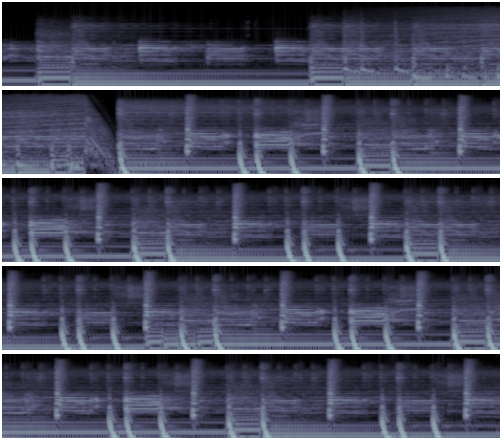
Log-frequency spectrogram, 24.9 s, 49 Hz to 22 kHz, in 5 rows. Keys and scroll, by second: 0.1 e, 2.7 e, 5.0 e, 12.5 ctrl+shift+b, 17.0 Tab, 18.1 Tab.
